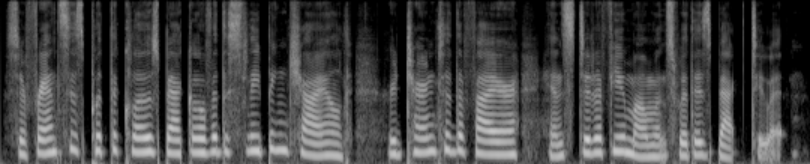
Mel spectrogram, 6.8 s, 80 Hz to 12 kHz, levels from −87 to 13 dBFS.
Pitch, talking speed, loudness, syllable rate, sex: 245 Hz, 215 wpm, -17 LUFS, 5.3 syllables/s, female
